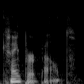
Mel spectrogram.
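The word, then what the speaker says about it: Kuiper Belt: for some X coming it's pronounced Kyper Belt look if I wanted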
